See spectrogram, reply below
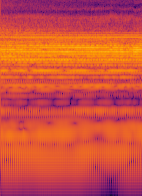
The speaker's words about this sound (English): Wow, that was beautiful, teleportation machine.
